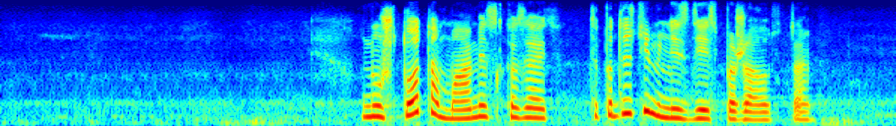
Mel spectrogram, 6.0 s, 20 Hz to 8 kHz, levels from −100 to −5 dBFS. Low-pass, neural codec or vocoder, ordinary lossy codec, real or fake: none; codec, 16 kHz, 8 kbps, FunCodec, trained on Chinese and English, 25 frames a second; none; fake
